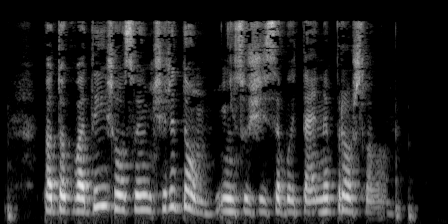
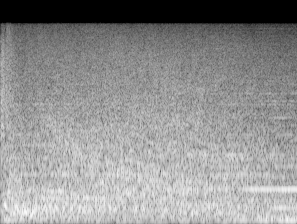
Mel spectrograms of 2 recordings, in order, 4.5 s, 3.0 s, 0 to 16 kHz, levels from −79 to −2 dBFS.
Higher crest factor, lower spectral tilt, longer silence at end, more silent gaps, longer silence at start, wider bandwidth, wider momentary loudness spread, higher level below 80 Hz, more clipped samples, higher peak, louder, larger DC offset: first, 18 dB vs 6 dB; second, -2 dB/octave vs -4.5 dB/octave; first, 0.35 s vs 0 s; neither; about the same, 0.05 s vs 0 s; about the same, 12 kHz vs 11 kHz; first, 8 LU vs 2 LU; second, -66 dBFS vs -20 dBFS; second, under 0.1% vs 3%; about the same, -2 dBFS vs 0 dBFS; second, -19 LUFS vs -6 LUFS; neither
